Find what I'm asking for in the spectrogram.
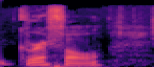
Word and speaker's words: Griffle: From your Northwoods furry Griffle. P.S. The I is short. You say it like Griffin.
